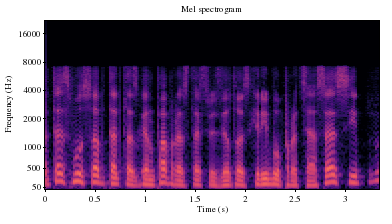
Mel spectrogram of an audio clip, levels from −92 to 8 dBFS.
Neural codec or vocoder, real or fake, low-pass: codec, 16 kHz, about 1 kbps, DyCAST, with the encoder's durations; fake; 7.2 kHz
